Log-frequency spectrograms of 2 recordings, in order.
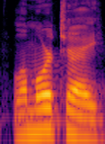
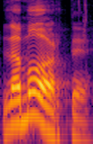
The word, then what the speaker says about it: LaMorte: Christian, how do you say your last name? Lamort. Lamort. But Lamorte originally it's Italian. Lamorte.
